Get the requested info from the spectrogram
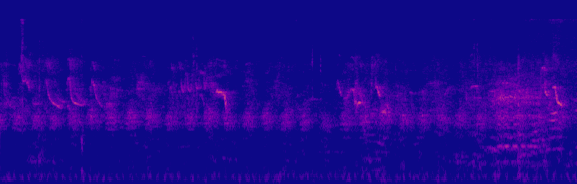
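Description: Small birds chirping in short, quick falling calls, over a steady high background noise.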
